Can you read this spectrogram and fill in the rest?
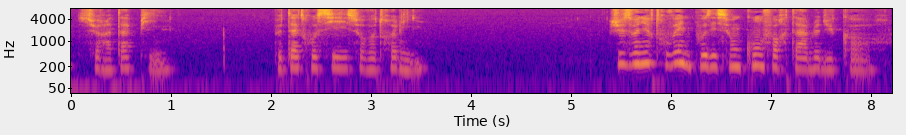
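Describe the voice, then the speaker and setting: A woman leading a guided relaxation as a yoga nidra teacher, calmly and soothingly, with long pauses between short phrases. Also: fairly low pitch.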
